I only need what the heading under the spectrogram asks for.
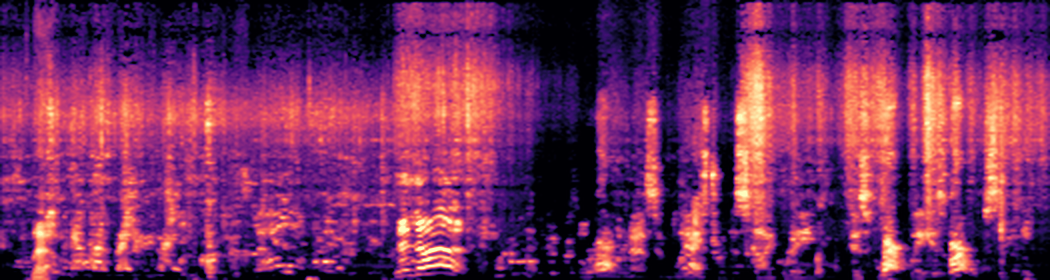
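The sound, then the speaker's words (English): A dog barks several times in short, irregular bursts, including a higher yelping, whiny bark, with indistinct voices and background noise mixed in. “That's a dog, obviously.”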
